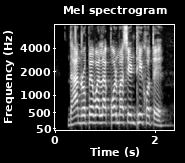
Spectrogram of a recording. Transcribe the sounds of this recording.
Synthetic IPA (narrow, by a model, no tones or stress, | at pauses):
d̪ʱanɾopebalakɔɾmasinʈʰikɦot̪e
